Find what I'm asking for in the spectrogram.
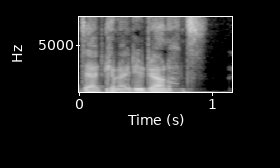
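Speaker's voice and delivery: eager, bursting with excitement. Retelling a young driver's reply after a race: imitating excited Colton Herta. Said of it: "so excited".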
